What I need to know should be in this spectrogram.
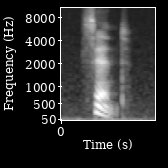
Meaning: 1. A subunit of currency equal to one-hundredth of the main unit of currency in many countries. Symbol: ¢ 2. A small sum of money 3. A subunit of currency equal to one-hundredth of the euro
- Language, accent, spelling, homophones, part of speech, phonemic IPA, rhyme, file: English, US, cent, scent / sent, noun, /sɛnt/, -ɛnt, En-us-cent.ogg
